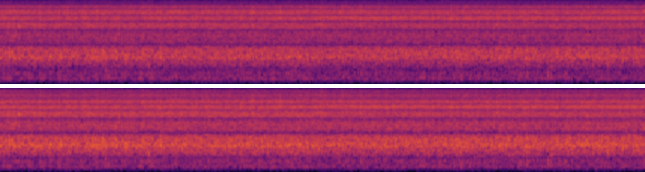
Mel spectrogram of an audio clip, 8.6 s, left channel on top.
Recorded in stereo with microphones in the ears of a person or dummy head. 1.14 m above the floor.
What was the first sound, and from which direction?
Running water, 20° right (ahead or behind).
